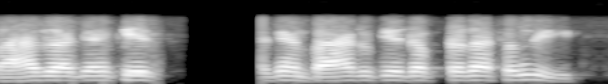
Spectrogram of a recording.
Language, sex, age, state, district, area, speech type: Odia, male, 45-60, Odisha, Kendujhar, urban, conversation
